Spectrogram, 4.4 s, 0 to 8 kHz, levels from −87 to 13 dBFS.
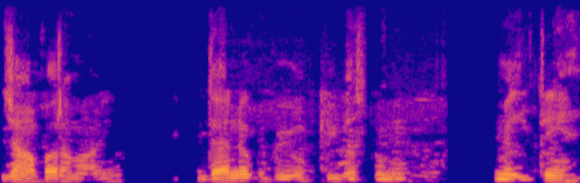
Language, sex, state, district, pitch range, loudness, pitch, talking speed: Hindi, male, Uttar Pradesh, Jalaun, 110-125 Hz, -17 LUFS, 115 Hz, 125 wpm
